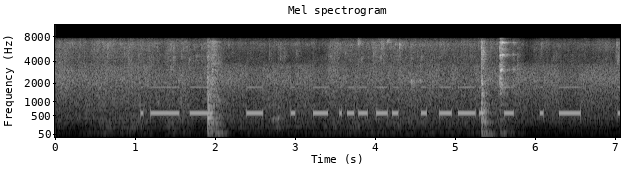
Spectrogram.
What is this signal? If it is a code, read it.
Beeps of irregular length, with phone line noise and kitchen noise. There is no code.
